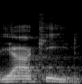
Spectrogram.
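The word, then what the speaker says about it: yachiyd: w k h e e d so we pronounce it and it's made up of the hebrew word right yakid that's the evil word for the word only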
